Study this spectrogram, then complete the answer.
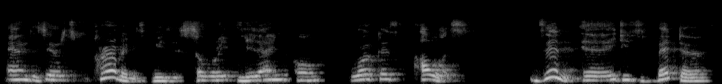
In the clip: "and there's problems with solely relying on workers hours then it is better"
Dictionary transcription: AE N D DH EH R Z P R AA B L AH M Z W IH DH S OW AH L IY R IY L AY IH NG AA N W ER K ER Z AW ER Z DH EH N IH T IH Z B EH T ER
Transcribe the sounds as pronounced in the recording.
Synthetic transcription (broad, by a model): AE N D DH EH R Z P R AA B L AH M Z W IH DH S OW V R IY L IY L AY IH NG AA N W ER K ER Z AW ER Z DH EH N IH T IH Z B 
